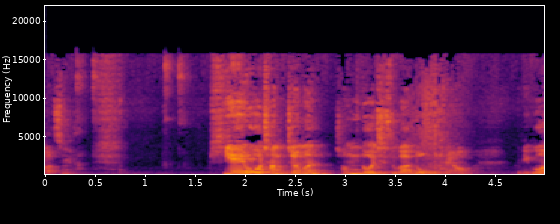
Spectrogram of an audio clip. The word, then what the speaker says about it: PAO: 파오라고 읽으시면 안 되고요. PAO 또는 폴리알파 올레핀이라고 읽으시면 됩니다.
